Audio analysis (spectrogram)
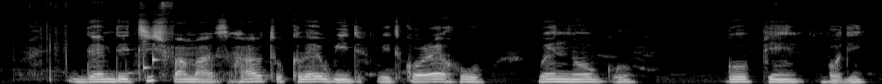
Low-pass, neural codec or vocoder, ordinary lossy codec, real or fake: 19.8 kHz; none; none; real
